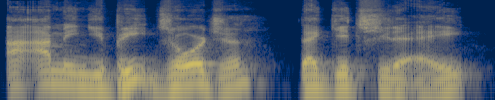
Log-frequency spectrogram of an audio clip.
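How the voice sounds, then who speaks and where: A man's voice: medium pitch, expressive, a little fast. A man hosting a sports fan show, talking casually about an upcoming game with slang, repeated words and restarts. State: sleepy, yawning. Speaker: sports podcast host.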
